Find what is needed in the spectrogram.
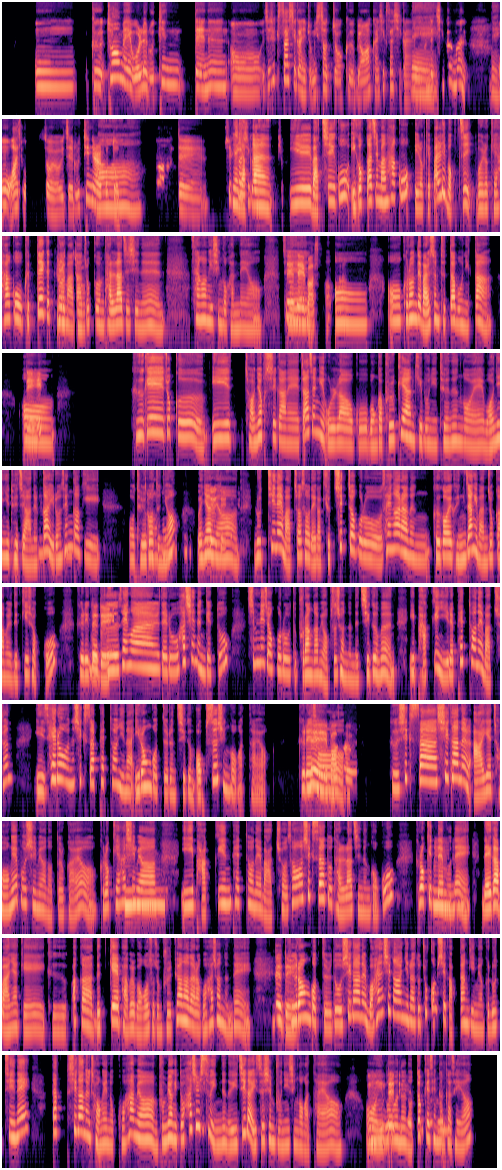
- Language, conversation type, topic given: Korean, advice, 저녁에 마음을 가라앉히는 일상을 어떻게 만들 수 있을까요?
- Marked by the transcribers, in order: other background noise; unintelligible speech; unintelligible speech; tapping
